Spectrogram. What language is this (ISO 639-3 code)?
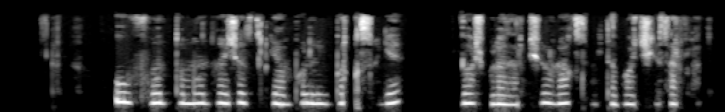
uzb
